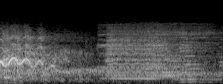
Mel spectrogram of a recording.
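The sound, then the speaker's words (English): A draft horse standing beside a buggy with big spoked wheels and a leather seat on a street at night lets out a loud, wavering whinny that trails off, with no voices. “the draft horse swings its head toward her”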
